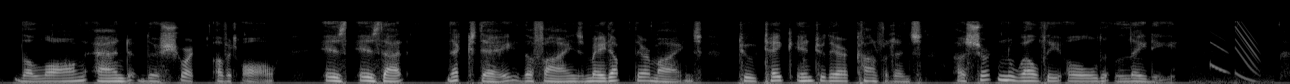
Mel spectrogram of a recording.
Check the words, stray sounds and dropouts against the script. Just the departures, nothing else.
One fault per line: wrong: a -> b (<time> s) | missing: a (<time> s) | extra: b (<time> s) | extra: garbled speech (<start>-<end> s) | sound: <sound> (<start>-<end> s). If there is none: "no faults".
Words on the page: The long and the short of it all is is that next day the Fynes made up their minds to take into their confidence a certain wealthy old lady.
sound: chirp (12.1-12.6 s)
